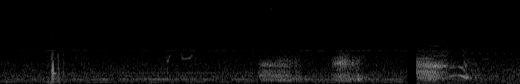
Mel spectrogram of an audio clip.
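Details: Mother cat Coco and her Scottish Fold kittens, born July 22, 2012, during their first month: a short sharp tap, then a few low, rough murmured calls and a brief bending mew after a cut.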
